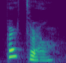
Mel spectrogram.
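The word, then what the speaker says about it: Perthro: Next one is Perthrow. Phonetic value is P, pronunciation per throw.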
